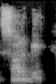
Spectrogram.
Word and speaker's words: Sorge: A ver, un segundo, porque no sé a qué te refieres con debe ser, la pronunciación es con G, Sorge, ¿no?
